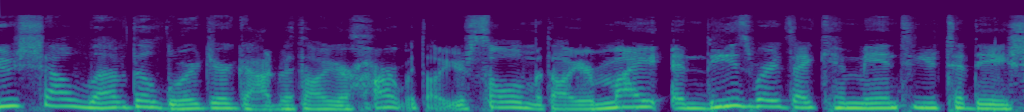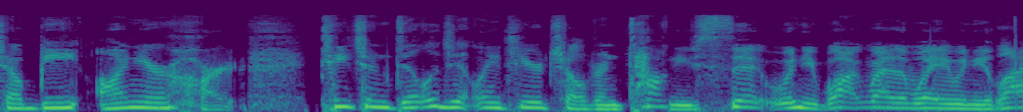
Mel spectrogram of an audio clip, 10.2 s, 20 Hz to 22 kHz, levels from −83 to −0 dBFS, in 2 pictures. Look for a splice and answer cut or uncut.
cut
